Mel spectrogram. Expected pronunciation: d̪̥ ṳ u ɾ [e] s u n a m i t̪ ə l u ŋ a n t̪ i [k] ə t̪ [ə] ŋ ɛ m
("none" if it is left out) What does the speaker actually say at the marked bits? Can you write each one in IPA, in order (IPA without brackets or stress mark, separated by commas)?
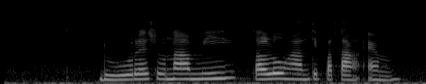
e, p, a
